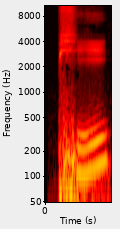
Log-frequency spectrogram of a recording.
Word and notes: pi2: mandarin

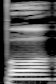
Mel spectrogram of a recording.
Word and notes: bo1: mandarin

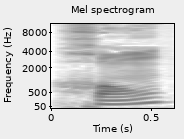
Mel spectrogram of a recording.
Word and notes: hong2: mandarin

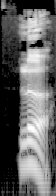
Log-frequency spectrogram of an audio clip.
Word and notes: le4: mandarin

